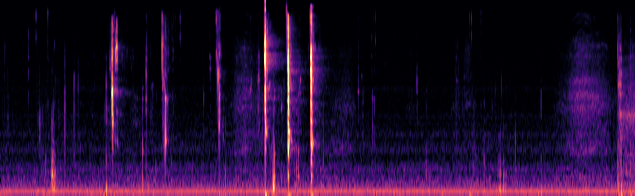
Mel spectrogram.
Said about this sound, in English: I'm going to take another sip.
